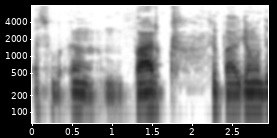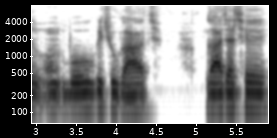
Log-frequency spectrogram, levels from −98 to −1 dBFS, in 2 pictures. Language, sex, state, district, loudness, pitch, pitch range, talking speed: Bengali, male, West Bengal, Purulia, -19 LUFS, 110 Hz, 105-115 Hz, 130 wpm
